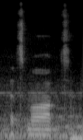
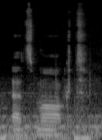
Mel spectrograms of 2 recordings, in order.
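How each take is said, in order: Both takes have the same delivery.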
